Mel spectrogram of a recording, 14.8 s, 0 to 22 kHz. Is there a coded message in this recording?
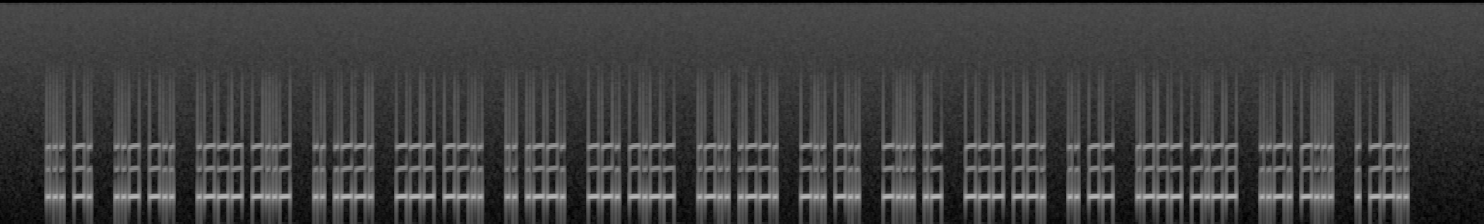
Yes: Morse code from 0.4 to 14.2 s, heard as a keyed tone, machine-sent, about 35 wpm, 510 Hz. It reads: SN UD JX IP OZ IP GY LP DD BA OG IM JY FB EZ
